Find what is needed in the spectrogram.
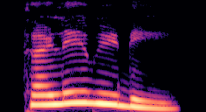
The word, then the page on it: ದೂಳುವಡೆ: dūḷuvaḍe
